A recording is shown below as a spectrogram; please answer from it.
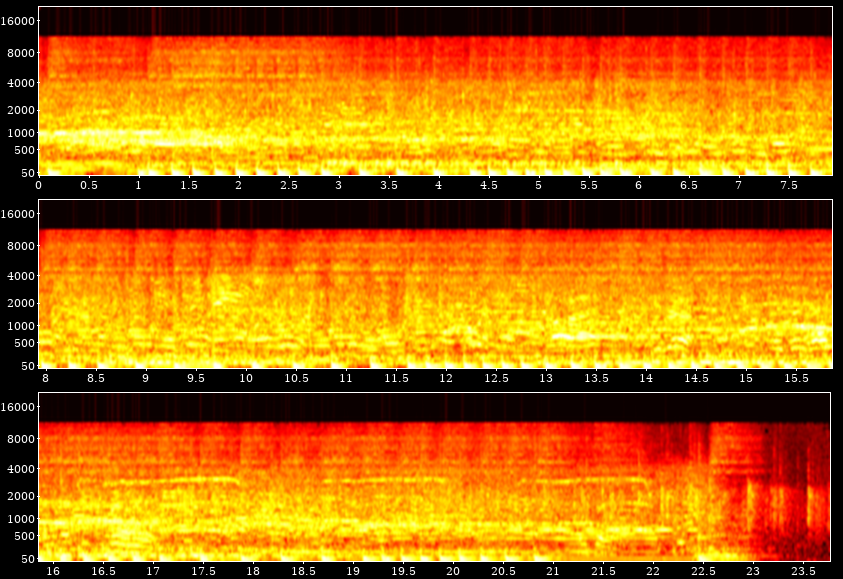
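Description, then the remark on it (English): A large live audience at the Packers Live show cheers and applauds steadily for over twenty seconds as A.J. Hawk, the leading tackler in Green Bay Packers franchise history, is welcomed as guest; a loud, dense wash of clapping and shouts with voices mixed in, fading slightly at the end. “It's a good crowd. You guys are excited.”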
